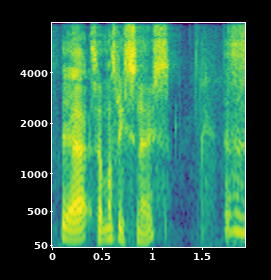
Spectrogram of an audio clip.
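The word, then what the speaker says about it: snus: S-N-U-S, pronounced snooze, as in goose. Yeah. So it must be snooze.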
